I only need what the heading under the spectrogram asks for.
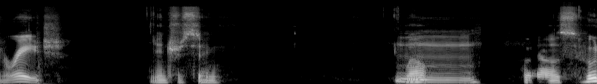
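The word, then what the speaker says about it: Ra's: The more Arabic pronunciation, Raz. The official DC pronunciation of Raz is Raish.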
